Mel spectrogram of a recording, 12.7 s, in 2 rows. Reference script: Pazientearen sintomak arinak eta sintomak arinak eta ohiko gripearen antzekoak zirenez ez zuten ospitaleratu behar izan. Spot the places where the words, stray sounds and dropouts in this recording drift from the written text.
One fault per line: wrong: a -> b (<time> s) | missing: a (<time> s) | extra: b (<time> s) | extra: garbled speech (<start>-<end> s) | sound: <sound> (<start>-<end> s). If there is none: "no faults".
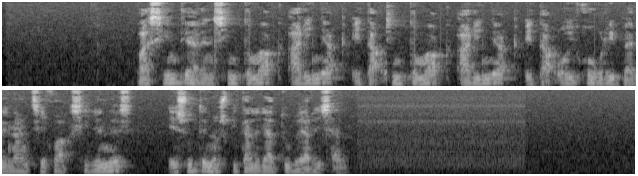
no faults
